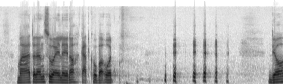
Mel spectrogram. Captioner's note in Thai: เสียงหัวเราะ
